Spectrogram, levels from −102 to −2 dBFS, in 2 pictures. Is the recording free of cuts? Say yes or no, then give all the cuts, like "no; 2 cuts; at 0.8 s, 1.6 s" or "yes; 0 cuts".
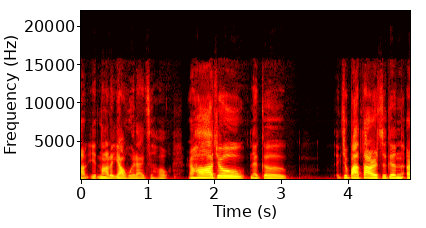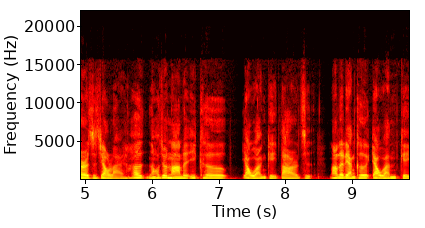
no; 1 cut; at 1.5 s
